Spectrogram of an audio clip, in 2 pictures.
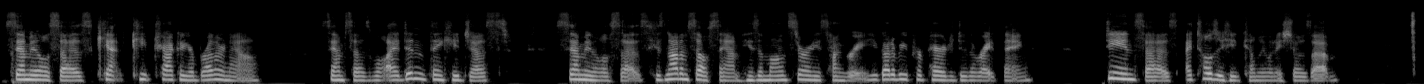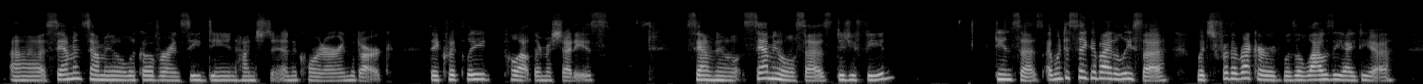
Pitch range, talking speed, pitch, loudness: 190-225 Hz, 200 wpm, 205 Hz, -26 LUFS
